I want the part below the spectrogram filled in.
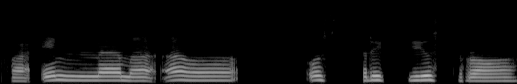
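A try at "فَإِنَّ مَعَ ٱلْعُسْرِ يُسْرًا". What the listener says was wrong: Jangan usrik, usri.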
